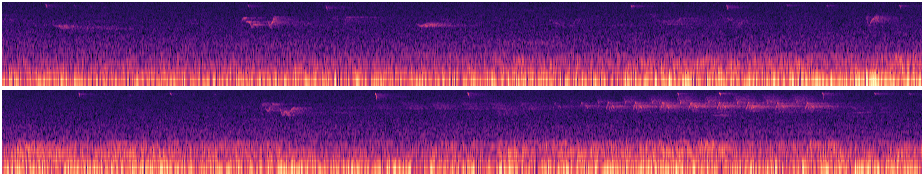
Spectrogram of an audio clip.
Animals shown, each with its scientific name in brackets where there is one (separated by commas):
Red-eyed Vireo (Vireo olivaceus), Red-breasted Nuthatch (Sitta canadensis), Ovenbird (Seiurus aurocapilla), Veery (Catharus fuscescens)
